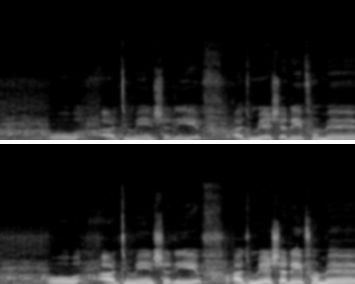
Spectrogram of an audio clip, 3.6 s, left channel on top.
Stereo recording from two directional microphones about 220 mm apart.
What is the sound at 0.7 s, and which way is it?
A woman's voice, 25° right (ahead or behind).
